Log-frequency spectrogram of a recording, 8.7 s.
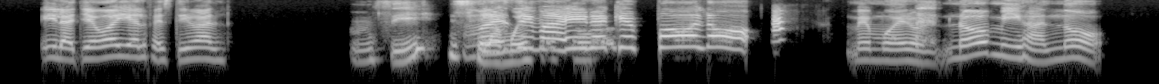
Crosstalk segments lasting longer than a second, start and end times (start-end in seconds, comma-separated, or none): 3.5-4.8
